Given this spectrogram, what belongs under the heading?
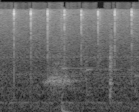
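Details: Focused extracorporeal shockwave therapy device firing during a treatment session on a patient: regular sharp ticking pulses about six per second, faint against room noise.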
